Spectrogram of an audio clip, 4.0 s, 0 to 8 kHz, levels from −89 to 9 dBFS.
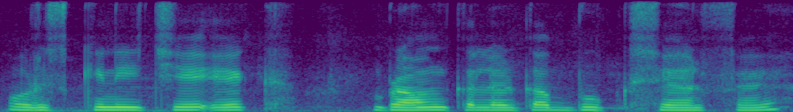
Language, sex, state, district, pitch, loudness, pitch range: Hindi, female, Arunachal Pradesh, Papum Pare, 180 Hz, -18 LUFS, 175-190 Hz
